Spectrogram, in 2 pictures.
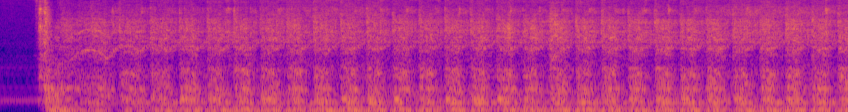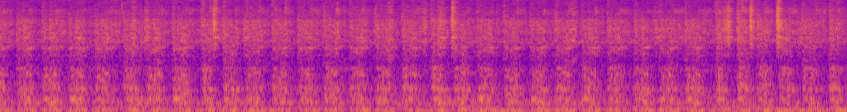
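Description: A vehicle engine on a farm cranks briefly and catches, then runs steadily and loudly at a rough, even idle for several seconds close by, with no talking.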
